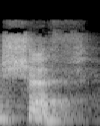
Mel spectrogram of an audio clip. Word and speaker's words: chef: Então, outra palavrinha aí, un chef. chef, igual o nosso chefe, só que no francês nós vamos terminar no F.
